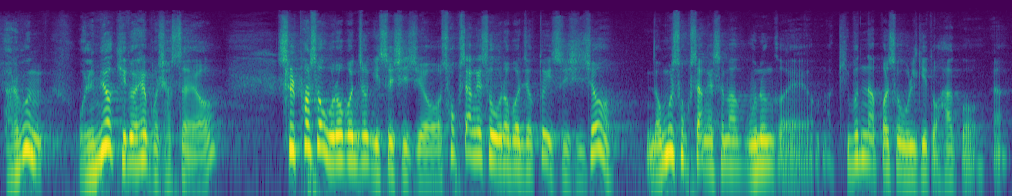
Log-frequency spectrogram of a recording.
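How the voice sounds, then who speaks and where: A pastor with a voice on the high side delivers a Sunday sermon. His style is lively and conversational, and he regularly asks the congregation direct questions.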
